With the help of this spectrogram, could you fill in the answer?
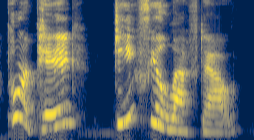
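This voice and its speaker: A woman doing an eager, high little girl. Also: wildly swooping pitch, slow pace, slight background noise, heavily acted. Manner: bright, eager, sing-song exclamations. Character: cheerful, imaginative young girl.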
